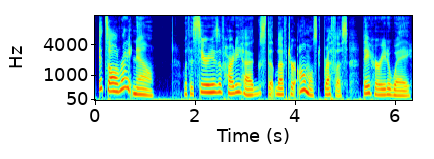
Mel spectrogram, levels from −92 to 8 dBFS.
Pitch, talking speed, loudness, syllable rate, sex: 220 Hz, 170 wpm, -17 LUFS, 4.6 syllables/s, female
